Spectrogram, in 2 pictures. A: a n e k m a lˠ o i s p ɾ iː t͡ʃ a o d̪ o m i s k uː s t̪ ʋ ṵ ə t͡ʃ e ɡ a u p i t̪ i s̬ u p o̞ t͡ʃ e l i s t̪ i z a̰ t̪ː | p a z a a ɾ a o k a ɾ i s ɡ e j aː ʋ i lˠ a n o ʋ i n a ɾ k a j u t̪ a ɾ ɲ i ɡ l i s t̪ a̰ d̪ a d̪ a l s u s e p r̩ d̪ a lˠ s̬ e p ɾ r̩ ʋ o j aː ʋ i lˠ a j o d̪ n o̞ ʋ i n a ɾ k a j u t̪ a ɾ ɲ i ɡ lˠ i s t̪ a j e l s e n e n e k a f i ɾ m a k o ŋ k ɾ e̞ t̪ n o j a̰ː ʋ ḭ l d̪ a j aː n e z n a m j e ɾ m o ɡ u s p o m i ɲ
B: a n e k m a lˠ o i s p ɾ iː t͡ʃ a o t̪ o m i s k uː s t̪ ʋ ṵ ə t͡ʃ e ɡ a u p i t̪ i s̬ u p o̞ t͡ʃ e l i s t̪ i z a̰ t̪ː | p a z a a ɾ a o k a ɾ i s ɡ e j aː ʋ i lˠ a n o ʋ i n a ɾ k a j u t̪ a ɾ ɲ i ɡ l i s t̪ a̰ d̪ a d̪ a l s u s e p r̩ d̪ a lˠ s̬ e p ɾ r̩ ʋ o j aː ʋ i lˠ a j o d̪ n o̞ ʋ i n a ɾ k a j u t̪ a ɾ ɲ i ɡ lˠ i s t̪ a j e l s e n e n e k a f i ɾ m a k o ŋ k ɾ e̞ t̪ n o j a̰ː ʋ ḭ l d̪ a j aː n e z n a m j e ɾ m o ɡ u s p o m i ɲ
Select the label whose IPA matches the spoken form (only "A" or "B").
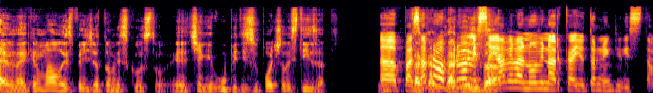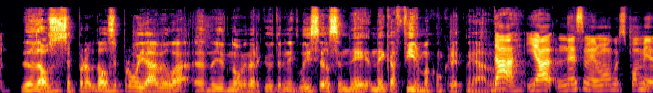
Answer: B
